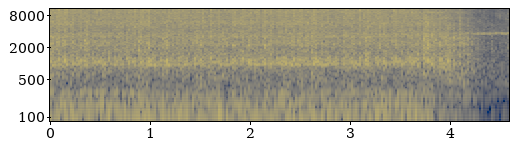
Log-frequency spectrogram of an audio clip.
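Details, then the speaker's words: Newly built turbo engine idles evenly, then shuts off, leaving a faint high whine as the ball-bearing turbo spins freely down, which is normal. "is that ball bearing turbo spinning down there love it"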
